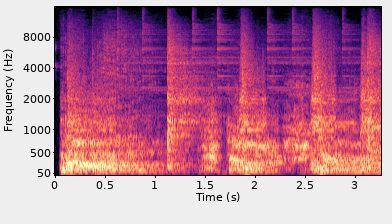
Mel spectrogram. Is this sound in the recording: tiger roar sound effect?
yes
